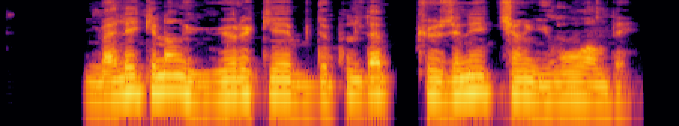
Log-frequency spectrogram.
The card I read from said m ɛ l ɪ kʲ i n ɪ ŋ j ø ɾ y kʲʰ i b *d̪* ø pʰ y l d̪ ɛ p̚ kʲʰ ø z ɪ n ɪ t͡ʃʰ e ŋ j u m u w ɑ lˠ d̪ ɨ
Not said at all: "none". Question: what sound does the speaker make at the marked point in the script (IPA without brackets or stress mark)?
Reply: d̪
